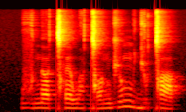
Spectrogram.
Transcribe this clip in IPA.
v ṳ n ɐː ǀʰ ɛ w ɑ̤ ɡ͡ǀ ɔ n d͡ʒ ʊ ŋ ʊ ɟ u ǀ ɑ

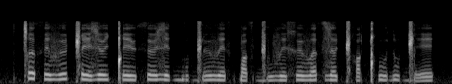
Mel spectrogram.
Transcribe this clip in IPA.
ǀ ə˦ θ ɪ˨ v ø˦ ǁ e˨ z ø˦ i̯ ǃ e˨ y̯ θ ø˦ z ɪ˨˦ ɡ͡b u˨ ɡ͡ǁ ø˦ v e˨ θ k͡p ɒ˨ θ ɡ͡ǁ u˦ v ɪ˨˦ x ø˦ v ɜ˦ θ z ə˦ y̯ ǁʰ ɒ˨ ǃʰ u˦ ɗ u˦ ɡ͡ǁ e˨˦

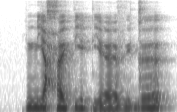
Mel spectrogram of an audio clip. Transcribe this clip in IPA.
mʲ æ ħ œ pʲ œ pʲ œː v y ɡ ɵ

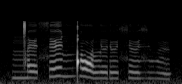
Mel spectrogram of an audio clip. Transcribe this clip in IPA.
ŋ͡ǀ ɛ s ɛ ŋ͡ǃ ɔ l ɘ ɾ ø s ø z v ʏ

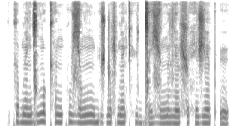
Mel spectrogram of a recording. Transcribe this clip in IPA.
k ə b ɛ̃ ɡ͡ǀ ə ŋʷ ə kʰ ə ŋ kʷ ɛ ʑ e ŋʷ ə̃ ŋ b y ʒ d ɑ̃ ʂ b ɛ̃ kʰ y d ɡ͡ǀ e ʑ ʏ ŋ ə̃ z ɛ̃ ʂ ʏ h e ʒ ɛ̃ pʼ ʏ

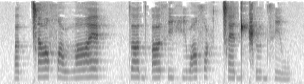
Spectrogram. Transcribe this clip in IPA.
ɒ t ǀ æ sˤ æ w ðˤ æ | t ɒ d ʔ ɒ s i x i w i sˤ u x ǀ æ d ǁ u d s i w

